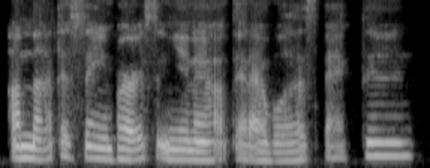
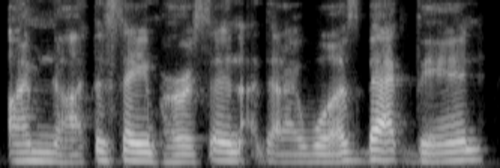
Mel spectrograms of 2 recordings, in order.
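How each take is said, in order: First: Softer, lighter mock meek voice; a hint of a humble, soft-spoken plea; Holmes soft voice now. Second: Low, slow, soft put-on deep voice; Holmes baritone. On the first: Contrasting Holmes then and now, softer meek voice. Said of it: "She's probably now like". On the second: Contrasting Holmes then and now, low slow baritone. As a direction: lightly mimic her old forced baritone. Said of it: "she's not talking like".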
